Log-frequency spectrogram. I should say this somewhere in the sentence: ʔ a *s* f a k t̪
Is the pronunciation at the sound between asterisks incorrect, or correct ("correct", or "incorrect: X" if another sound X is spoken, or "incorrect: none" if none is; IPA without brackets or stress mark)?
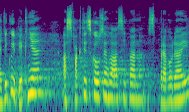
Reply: correct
